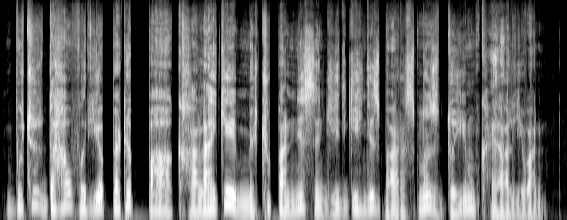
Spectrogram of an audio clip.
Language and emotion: Kashmiri, fearful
